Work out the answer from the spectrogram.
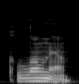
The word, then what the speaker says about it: Kelowna: That's how it's pronounced. Thank you. Kelowna.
